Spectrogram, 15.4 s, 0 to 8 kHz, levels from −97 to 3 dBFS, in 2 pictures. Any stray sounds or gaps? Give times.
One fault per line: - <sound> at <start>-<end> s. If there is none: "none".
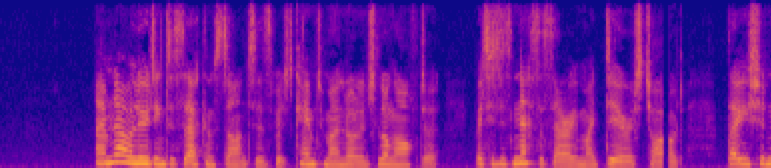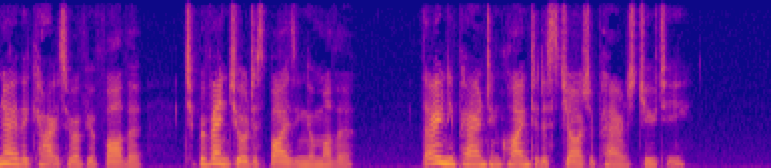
- dropout at 6.6-6.7 s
